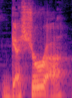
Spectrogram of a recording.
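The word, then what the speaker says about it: Gashura: really the one to worry about and it's geshura worm tooth it's g-a-s-h-u-r-a and as soon as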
